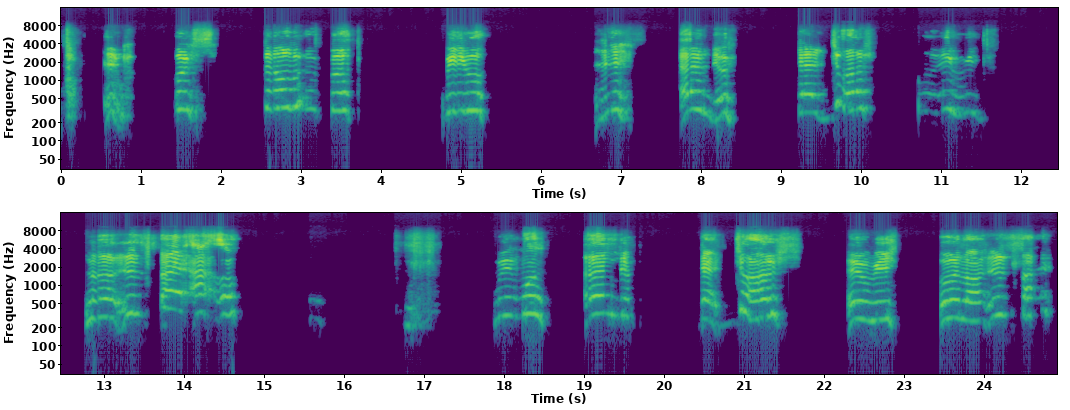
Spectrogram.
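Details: Adult woman with cerebral palsy speaking on a panel, with her speech revoiced by another speaker; dysarthria due to cerebral palsy.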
